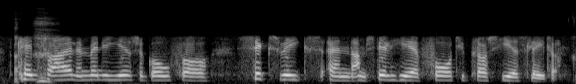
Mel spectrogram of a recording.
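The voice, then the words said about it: Danish accent. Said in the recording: “And you haven't lost the old accent, though.”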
